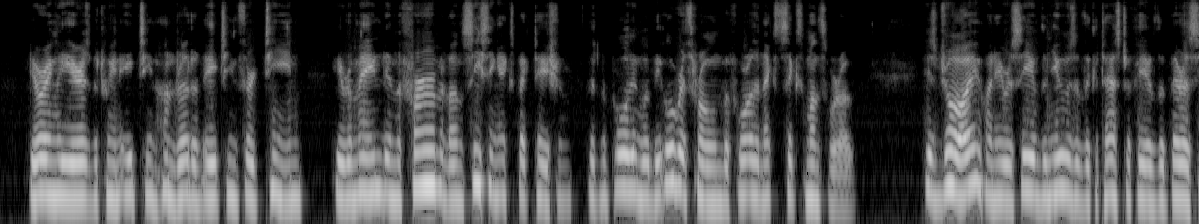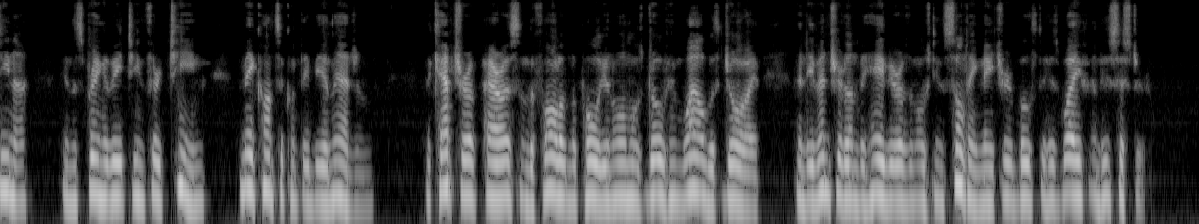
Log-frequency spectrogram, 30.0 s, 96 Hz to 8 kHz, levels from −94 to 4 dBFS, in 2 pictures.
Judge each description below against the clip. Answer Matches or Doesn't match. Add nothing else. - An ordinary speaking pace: Matches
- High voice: Doesn't match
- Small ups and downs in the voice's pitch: Matches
